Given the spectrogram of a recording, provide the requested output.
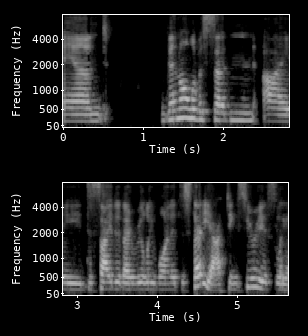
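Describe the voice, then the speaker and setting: A woman talks at a moderate pace in a fairly low pitch with ordinary pitch variation. She has an unremarkable speaking voice. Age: 60s. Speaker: actor and producer. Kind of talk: panel discussion. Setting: video call.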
